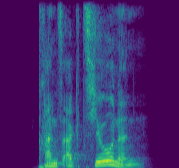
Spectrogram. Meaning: plural of Transaktion
- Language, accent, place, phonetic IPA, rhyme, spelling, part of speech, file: German, Germany, Berlin, [tʁansʔakˈt͡si̯oːnən], -oːnən, Transaktionen, noun, De-Transaktionen.ogg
